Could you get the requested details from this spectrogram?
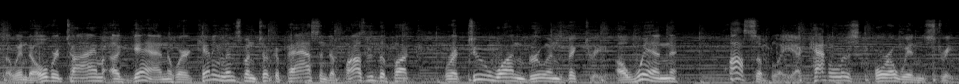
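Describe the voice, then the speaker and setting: An American man working as a sports announcer, narrating scripted hockey highlights and commentary. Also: sing-song, moderate pace, music in the background.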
